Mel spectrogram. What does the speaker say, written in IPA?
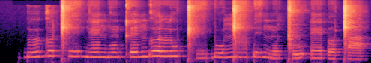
ɠ ɯ˨˦ ɡ ɤ˦ ǁʰ e̤˦ ɡ ẽ˧ ŋ ɡ ũ˧ kʼ e˧ ŋ ɡ ɤ˦ lː u˦ ǁʰ e̤˧ ɓ u˧ ŋ͡ǁ a̤˦ ɓ e̤˦ ŋ ũ˨ ǁ u˨˦ ʔ ẽ˧ ʔ ɤ˨ ǁ a˨

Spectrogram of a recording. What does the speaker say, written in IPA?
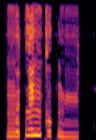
ŋ ɵ˨˥ t̚ l ɪ˥ ŋ k ʊ˧ k̚ m yː˨ t̚

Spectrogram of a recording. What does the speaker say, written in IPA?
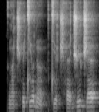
ɡ ã t͡ʃʰ y tʲ o ɗ ə̃ | tʲ ɔ t͡ʃʰ ɛ d͡ʒ y d͡ʒ ɛ

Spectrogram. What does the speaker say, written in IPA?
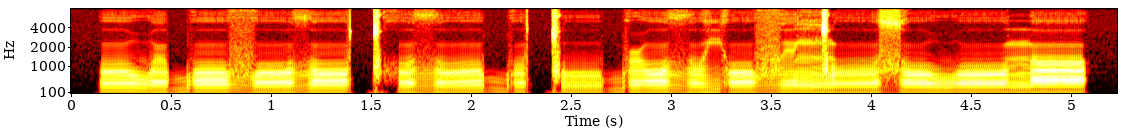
ʊː˦ w ɵ˨ b oː˦ v oː˨ ð oː˦ ǀʰ ʊ˨ ð ʊː˨˦ b ʊ˨ ǀ uː˨ b ɹ o˦ ð ʊ˨ j o˦ v ɪ˦ ŋ͡ǀ ʊː˨ z o˨ w oː˨ n ʌ˦

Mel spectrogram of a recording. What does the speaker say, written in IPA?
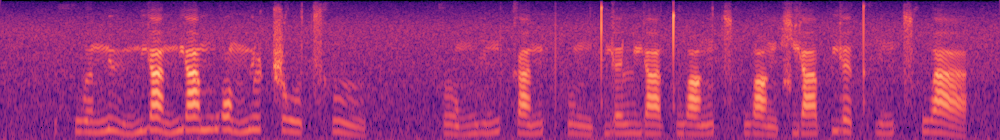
x w ə˧˥ n y˨˩ m j ä˥˩ n̪ j ä˥ m w ɔ˥˩ m y˥ ʈ͡ʂ o˥˧ ʊ̯ t͡sʰ ɹ̩˥˩ | k ɤ˨˩ m i˧˥ n k a˧˥ n pʰ ʊ˨˩ ŋ t̪ j ɛ˦ l j ä˧˥ t̪ w ɑ˧˥ ŋ t͡sʰ w ɑ˨˩ ŋ ɕ j ä˧˥ p j ɛ˥˩ t̪ʰ i˧˥ n t͡sʰ w ä˥˩

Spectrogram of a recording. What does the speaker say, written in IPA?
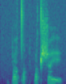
pʲ ə tˤ e q p i tˤ ʃ e

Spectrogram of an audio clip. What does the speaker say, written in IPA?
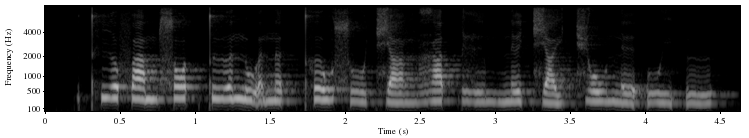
t̪ʰ i˧ ə̯ f a˧ m s ɔ˦˥ t̚ t̪ ɨ˨˦ ə̯ n ṵ˧˨ ə̯ n ə˨˩ t̚ t̪ʰ ə˧ w s o̤˨˩ t͡ɕ a˧˩ ŋ ɣ a˦˥ t̚ ɣ e̤˨˩ m n e˨˦ t͡ɕ a˧˩ j t͡ɕ o˧ w n e˧˩ ʔ ṳ˨˩ j ʔ ɨ˧˩˨

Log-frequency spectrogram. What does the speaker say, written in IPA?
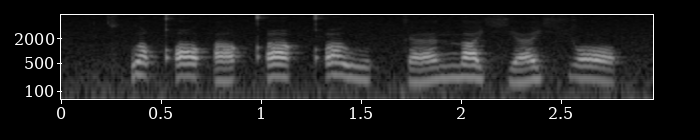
t͡sʼ u˦ qʼ ɔ˦ ʔ a˩˥ qʼ i˥˩ qʼ u˥˩ | k æ˩˥ n a˦ ç æ˩˥ ç ɔ˥˩

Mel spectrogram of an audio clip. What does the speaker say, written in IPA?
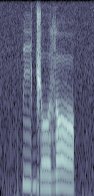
k͡p iː˦ d͡ʒ oː˨ z ɔ˦˨

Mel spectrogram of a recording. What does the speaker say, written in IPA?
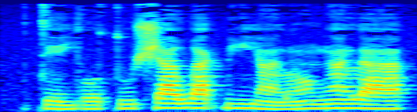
t e˨ j o˨ t u˨˦ ʃ a˦ w a˦ k͡p i˧ j ã˨ l ɔ̃˨˦ ɡ ã˦ l a˧

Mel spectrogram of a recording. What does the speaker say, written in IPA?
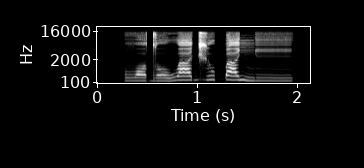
β ɔ˨ d o˨ w a˦ d͡ʒ u˦ ɓ a˦ ɲ iː˨

